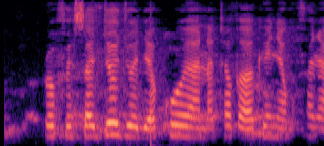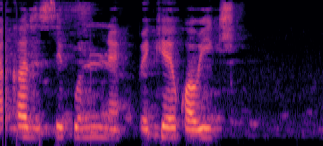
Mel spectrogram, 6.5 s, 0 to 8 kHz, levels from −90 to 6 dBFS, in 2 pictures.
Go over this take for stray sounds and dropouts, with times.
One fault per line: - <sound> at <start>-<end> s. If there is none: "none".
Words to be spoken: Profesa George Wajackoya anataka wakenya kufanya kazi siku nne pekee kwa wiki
none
